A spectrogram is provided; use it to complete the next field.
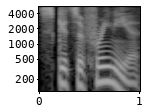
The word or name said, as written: schizophrenia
